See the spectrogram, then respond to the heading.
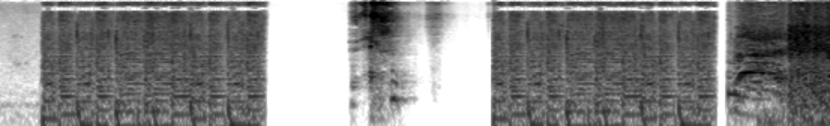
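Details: A brief, sharp, noisy burst in a gap between stretches of loud pop music, fitting a single sneeze attributed to a BTS member.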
